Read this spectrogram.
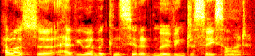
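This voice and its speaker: A man's voice: medium pitch, very animated, fast, noisy background, natural voice. A man playing a polite, slightly awkward local radio host in a comedy show. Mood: announcing. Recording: loud music behind the voice.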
